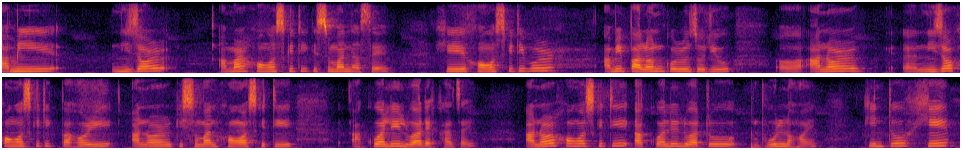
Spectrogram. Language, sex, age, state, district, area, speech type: Assamese, female, 30-45, Assam, Darrang, rural, spontaneous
